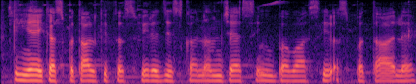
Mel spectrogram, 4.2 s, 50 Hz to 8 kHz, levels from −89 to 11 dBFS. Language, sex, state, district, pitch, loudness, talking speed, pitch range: Hindi, female, Haryana, Charkhi Dadri, 180 Hz, -21 LUFS, 185 wpm, 175-185 Hz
